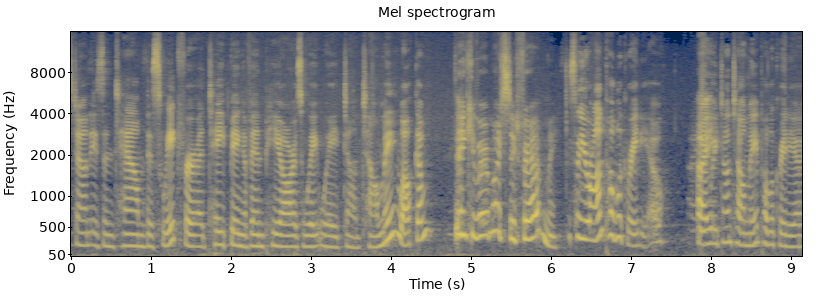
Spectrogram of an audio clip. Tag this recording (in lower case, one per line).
speech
